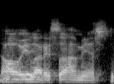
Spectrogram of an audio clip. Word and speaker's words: Ilari Sahamies: Ilari Sahamies.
